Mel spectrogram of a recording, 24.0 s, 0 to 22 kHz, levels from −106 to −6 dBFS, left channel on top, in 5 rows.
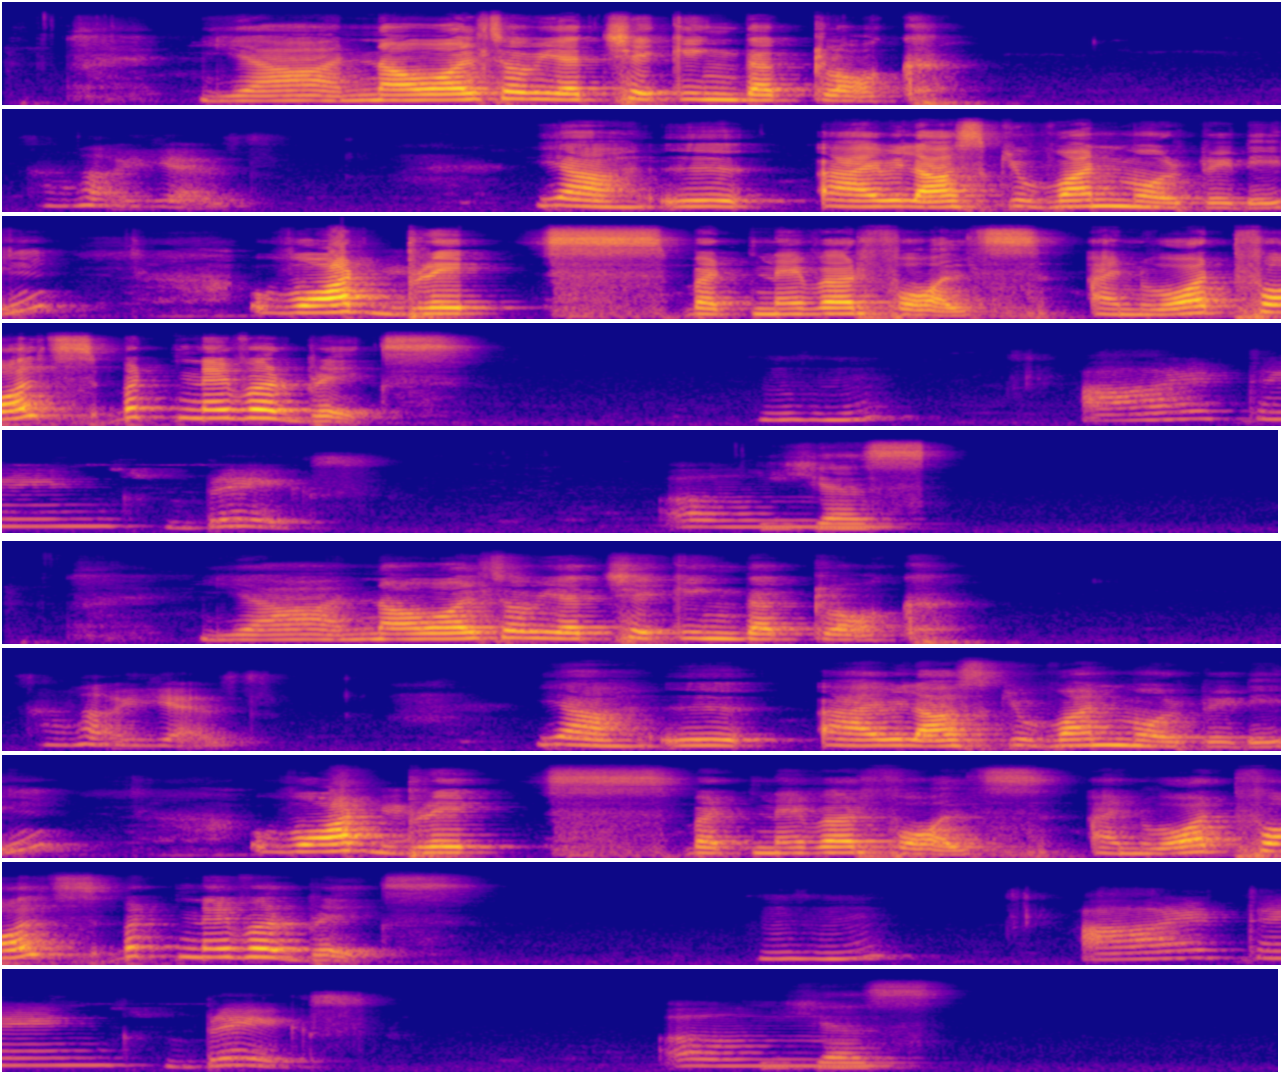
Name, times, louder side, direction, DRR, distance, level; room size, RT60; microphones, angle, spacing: voice 1, 0.7-3.5 6.8-9.8 10.5-11.3 11.6-15.8 22.0-22.5, left 4 dB, 60° left, 0.7 m, -24 dB
voice 2, 4.9-5.7 11.0-11.2 17.2-17.7 18.4-20.5 21.7-22.5, right 2 dB, 75° right, 1.4 m, -43 dB
9.4 x 5.5 x 4.2 m
head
